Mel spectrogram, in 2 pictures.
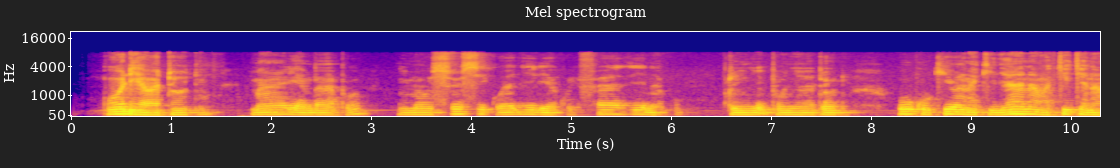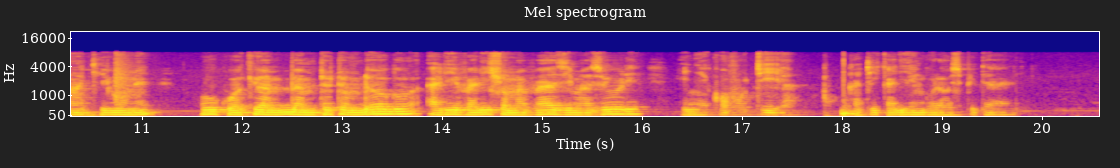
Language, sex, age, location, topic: Swahili, male, 25-35, Dar es Salaam, health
